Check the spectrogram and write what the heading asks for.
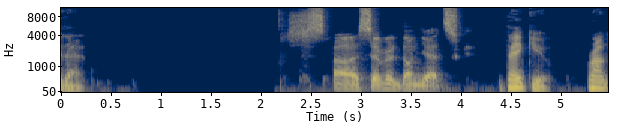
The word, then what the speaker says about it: Severodonetsk: Severodonetsk. Thank you. Around Severodonetsk, as Russian forces step up efforts to seize the whole of the Luhansk region.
